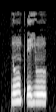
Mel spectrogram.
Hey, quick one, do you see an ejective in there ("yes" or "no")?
yes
